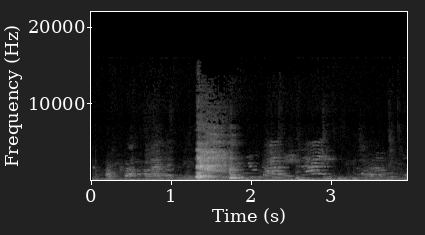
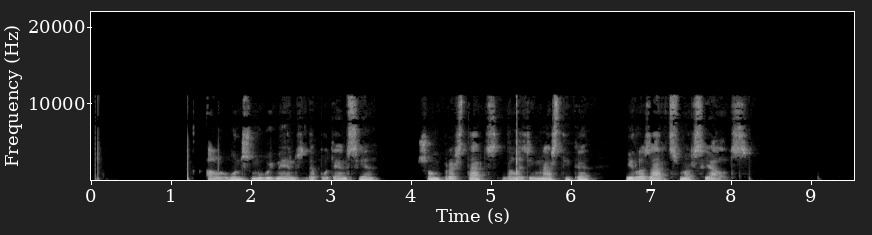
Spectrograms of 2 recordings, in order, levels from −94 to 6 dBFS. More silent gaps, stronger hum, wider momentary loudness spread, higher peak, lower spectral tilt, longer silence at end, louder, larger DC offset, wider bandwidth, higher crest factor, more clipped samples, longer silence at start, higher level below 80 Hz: neither; neither; first, 23 LU vs 9 LU; second, -12 dBFS vs -8 dBFS; second, -4 dB/octave vs -5.5 dB/octave; second, 0 s vs 1.3 s; second, -35 LUFS vs -29 LUFS; neither; first, 15.5 kHz vs 11.5 kHz; about the same, 26 dB vs 22 dB; neither; second, 0.05 s vs 1.45 s; first, -46 dBFS vs -58 dBFS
